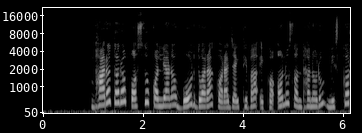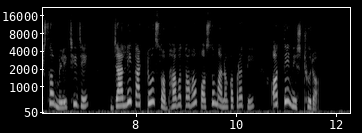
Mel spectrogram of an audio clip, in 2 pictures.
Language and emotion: Odia, neutral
